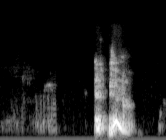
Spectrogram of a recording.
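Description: A woman clearing her throat: two quick rasps about a second in, the second dropping in pitch.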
